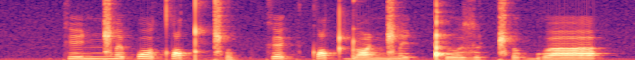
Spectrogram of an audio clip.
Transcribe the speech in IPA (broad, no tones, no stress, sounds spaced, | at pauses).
k e ŋ͡ǁ ɛ p ɔ t ɾ e tˤ ɡ͡ǁ ʊ p k ɛ k t̪ i tˤ ɖ e ŋ͡ǁ e ǃ ʊ z ʊ ǁ ə ɡʷ a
